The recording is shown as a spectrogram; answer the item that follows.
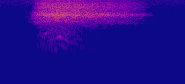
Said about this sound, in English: I want you to take in a deep breath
